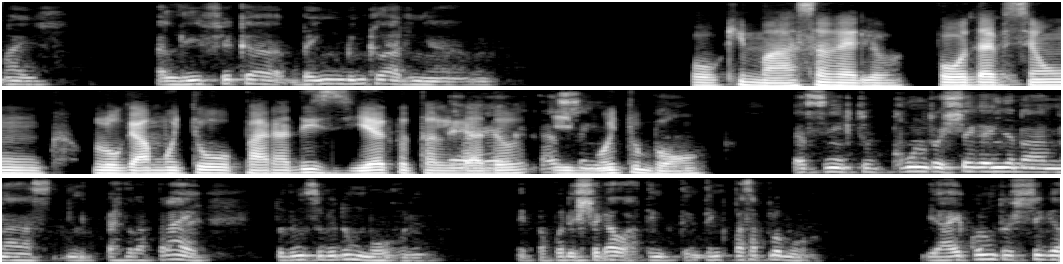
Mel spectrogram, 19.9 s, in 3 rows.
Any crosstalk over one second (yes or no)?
yes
